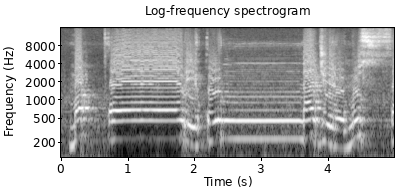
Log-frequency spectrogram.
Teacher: सबको गठा मिलाकर पढ़ेंगे, मत्तारिक़ुन, नज मुस्साक़िबू, یہاں پر میں نے تو کو پر ادا کیا، تو کے ساتھ الف مدہ کو ایک الف کے برابر لمبا کیا، قاف کو پر ادا کیا، نون تشدید کی وجہ سے، شد کی وجہ سے نون کے اوپر غنہ کیا، جیم ساکن کی وجہ سے حروف قلقلہ ہے، جیم کے اوپر قلقلہ کیا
